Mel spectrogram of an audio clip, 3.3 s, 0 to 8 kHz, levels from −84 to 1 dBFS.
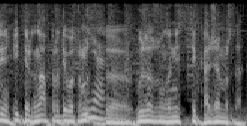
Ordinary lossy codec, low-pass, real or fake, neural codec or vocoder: none; 7.2 kHz; real; none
